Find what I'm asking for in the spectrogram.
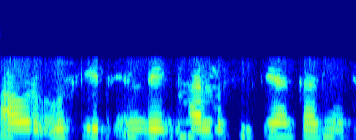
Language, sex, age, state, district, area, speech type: Hindi, female, 45-60, Uttar Pradesh, Azamgarh, urban, conversation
